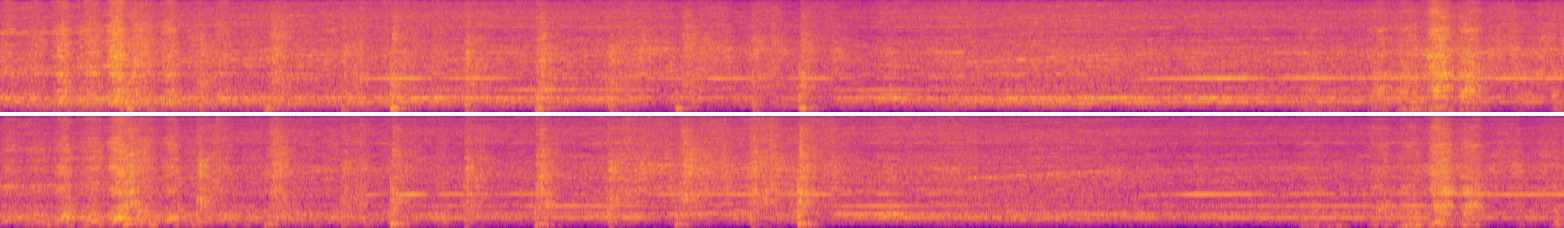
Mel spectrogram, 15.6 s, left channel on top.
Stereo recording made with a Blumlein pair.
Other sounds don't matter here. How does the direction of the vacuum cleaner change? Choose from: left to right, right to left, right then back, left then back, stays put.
right then back.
